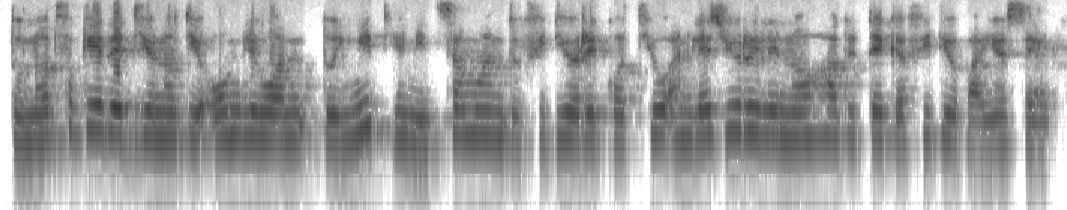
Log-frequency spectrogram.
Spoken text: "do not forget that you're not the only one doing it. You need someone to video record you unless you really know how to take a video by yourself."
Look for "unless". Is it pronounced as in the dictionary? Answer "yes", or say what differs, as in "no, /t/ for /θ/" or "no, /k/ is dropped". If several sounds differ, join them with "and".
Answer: yes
